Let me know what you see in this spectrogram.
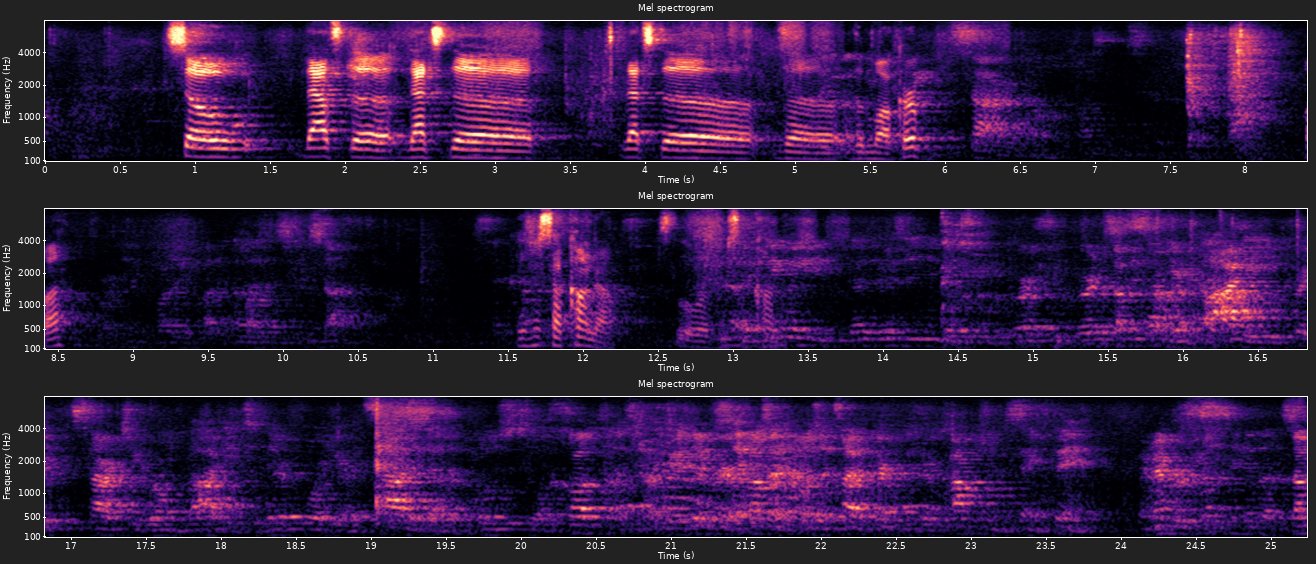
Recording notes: Recorded live at The Torah Center ATL on May 21, 2023.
